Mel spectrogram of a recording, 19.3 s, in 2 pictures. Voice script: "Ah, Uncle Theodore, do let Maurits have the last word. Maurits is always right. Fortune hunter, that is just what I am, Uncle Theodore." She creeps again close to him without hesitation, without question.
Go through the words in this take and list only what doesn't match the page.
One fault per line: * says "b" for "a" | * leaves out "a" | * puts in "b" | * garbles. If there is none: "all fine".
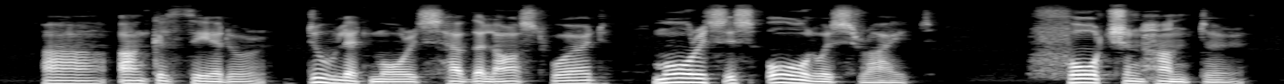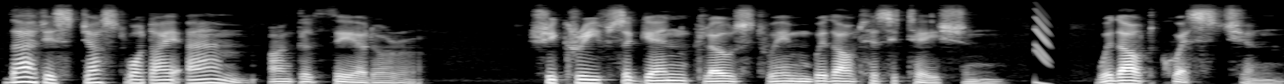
all fine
